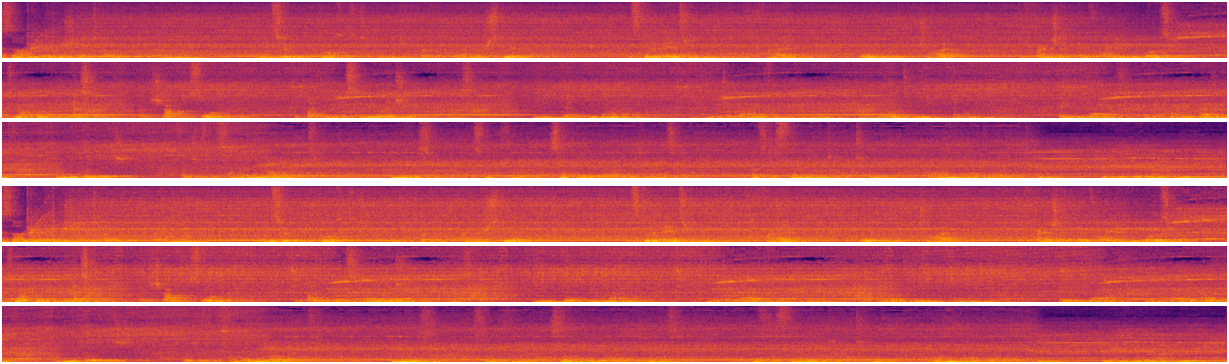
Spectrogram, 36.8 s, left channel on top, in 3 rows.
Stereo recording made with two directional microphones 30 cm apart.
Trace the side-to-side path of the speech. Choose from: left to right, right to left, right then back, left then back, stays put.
right to left.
